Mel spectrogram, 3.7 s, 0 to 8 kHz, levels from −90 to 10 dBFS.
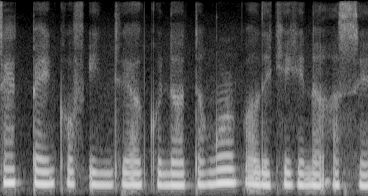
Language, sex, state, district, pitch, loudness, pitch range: Nagamese, female, Nagaland, Dimapur, 180 Hz, -12 LUFS, 175-195 Hz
